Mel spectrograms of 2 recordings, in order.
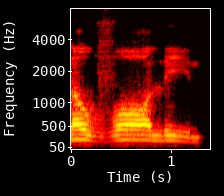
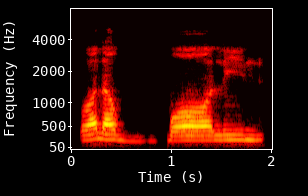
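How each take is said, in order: First: The consonant sounds like th, tongue on teeth. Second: The consonant is a heavy d, tongue behind teeth. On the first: The speaker calls it wrong. "We don't want to say ilv or al valin" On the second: The speaker calls it right. "The tongue should not come anywhere near the edge of the teeth"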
